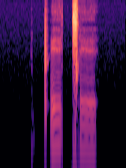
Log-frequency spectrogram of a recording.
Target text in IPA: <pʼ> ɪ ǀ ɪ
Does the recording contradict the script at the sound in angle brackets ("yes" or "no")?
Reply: no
